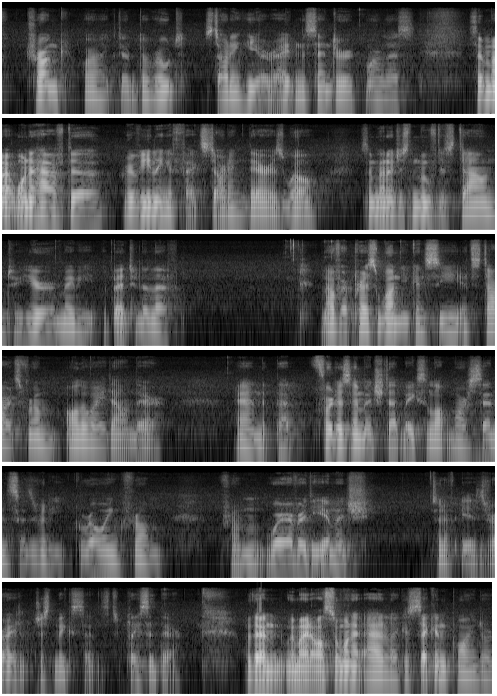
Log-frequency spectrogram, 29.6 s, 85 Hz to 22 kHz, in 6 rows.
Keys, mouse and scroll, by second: 3.0 click, 6.8-10.5 drag, 10.9-12.8 drag, 13.2 1, 13.6-13.9 drag, 15.6-17.0 drag, 17.2-17.5 drag, 24.9-25.4 middle drag, 26.0 click, 27.6-27.9 drag, 28.0 click, 28.3-29.4 typing.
